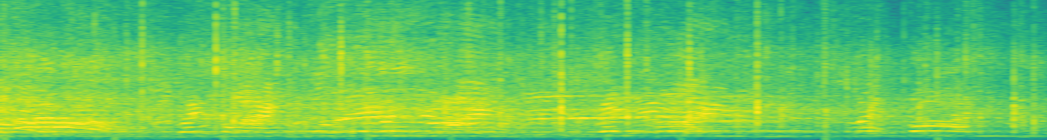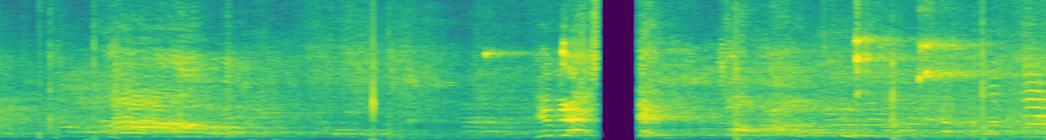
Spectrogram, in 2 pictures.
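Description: Basketball being dribbled on a gym floor, bouncing repeatedly, over the chatter of spectators' voices in a large hall. The sound cuts out for a moment near the end.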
